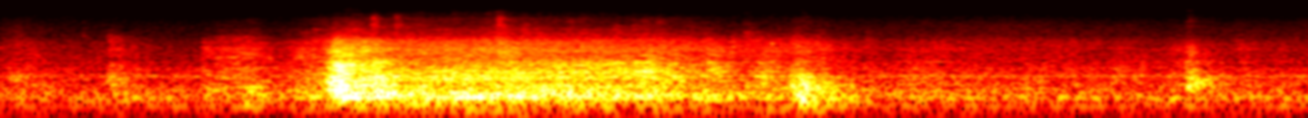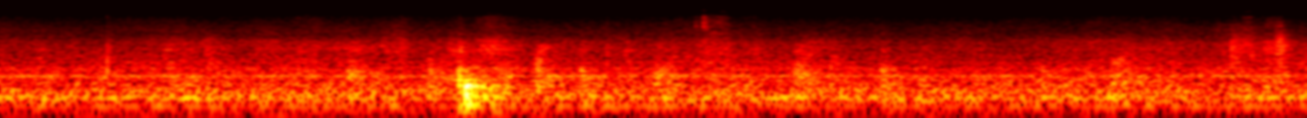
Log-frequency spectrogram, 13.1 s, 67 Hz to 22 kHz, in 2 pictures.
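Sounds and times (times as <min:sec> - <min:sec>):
sliding panel rumbling along track: 0:01.0 - 0:04.8.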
